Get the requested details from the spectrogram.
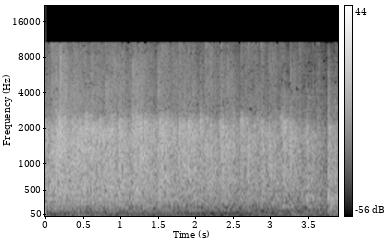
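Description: A crowd claps steadily for several seconds, a dense, even patter of many hands that stays loud throughout and thins slightly toward the end, with no voices over it, welcoming a visiting woman guest at an evening gathering in Těšín Silesia.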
